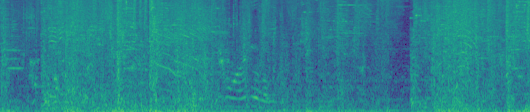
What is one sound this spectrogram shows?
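Magic spells crackle and burst in a hectic fight.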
